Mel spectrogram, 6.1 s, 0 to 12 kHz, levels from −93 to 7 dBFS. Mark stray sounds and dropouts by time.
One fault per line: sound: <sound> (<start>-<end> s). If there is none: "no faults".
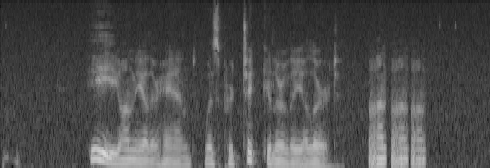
sound: laugh (4.6-5.3 s)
